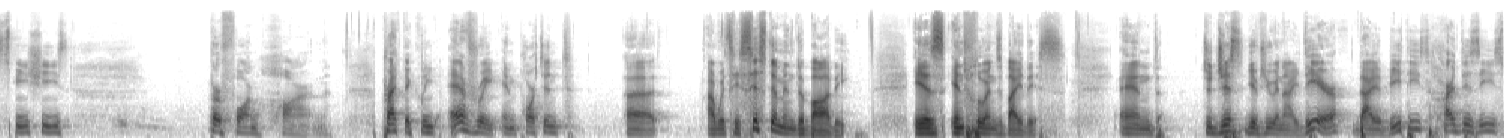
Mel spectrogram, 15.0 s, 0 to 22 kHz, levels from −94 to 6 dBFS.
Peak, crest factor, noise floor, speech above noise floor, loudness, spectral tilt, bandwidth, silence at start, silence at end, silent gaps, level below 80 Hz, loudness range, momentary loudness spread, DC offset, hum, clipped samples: -4 dBFS; 24 dB; -70 dBFS; 44 dB; -26 LUFS; -5 dB/octave; 16 kHz; 0 s; 0 s; none; -44 dBFS; 10 LU; 18 LU; under 0.1%; none; under 0.1%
